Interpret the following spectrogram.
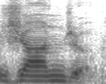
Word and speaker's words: genre: notice that the word because it's a french word is pronounced genre and genre means literary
